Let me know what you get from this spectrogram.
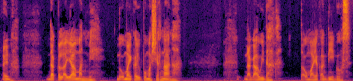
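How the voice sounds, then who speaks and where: An actor with an Ilocano Filipino accent playing a dutiful, weary young son of a poor family in a radio drama. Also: male voice, mid-range voice, fairly even intonation, measured pace, lightly acted. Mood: weary, polite.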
